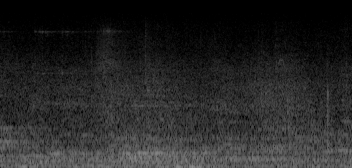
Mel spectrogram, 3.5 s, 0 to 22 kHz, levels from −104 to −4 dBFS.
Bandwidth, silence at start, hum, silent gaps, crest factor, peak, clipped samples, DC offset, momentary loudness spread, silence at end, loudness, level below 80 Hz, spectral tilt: 16 kHz; 0 s; none; none; 14 dB; -42 dBFS; under 0.1%; under 0.1%; 5 LU; 0 s; -59 LUFS; -64 dBFS; -6 dB/octave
